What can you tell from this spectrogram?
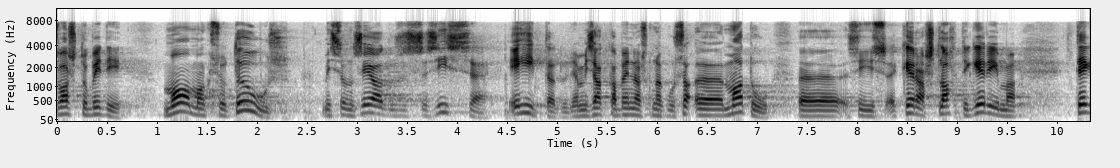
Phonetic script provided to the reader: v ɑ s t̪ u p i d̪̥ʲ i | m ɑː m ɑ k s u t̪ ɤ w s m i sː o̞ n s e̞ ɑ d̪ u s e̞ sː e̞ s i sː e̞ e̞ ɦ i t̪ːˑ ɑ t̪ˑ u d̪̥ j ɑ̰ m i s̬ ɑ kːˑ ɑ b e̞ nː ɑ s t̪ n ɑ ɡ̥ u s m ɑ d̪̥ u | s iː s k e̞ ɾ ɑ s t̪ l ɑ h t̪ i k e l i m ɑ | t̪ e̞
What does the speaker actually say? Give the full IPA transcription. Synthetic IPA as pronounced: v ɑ s t̪ u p i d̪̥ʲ i | m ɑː m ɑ k s u t̪ ɤ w s m i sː o̞ n s e̞ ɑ d̪ u s e̞ sː e̞ s i sː e̞ e̞ ɦ i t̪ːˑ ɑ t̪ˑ u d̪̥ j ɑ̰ m i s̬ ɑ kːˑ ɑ b e̞ nː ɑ s t̪ n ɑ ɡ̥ u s m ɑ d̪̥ u | s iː s k e̞ ɾ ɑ s t̪ l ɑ h t̪ i k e ɾ i m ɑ | t̪ e̞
